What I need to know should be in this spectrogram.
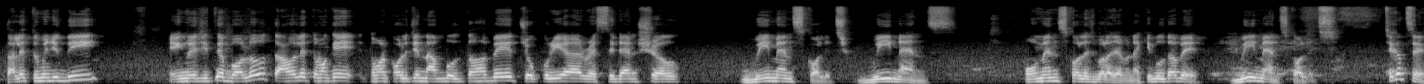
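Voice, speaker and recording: A man's voice: a little high, normal speed, a little hiss or hum, poor audio. A male college English teacher, lecturing a classroom and explaining English words and phrases, sometimes scolding his students.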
